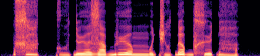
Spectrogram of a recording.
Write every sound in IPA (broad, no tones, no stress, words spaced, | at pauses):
xa̤kːo̤ɗyə̯za byə̯mːocɔ̤ ɗɐbxyɗa̤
